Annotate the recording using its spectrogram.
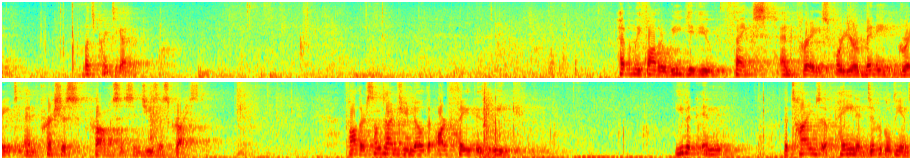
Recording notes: at Arlington Baptist Church in Arlington, Virginia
